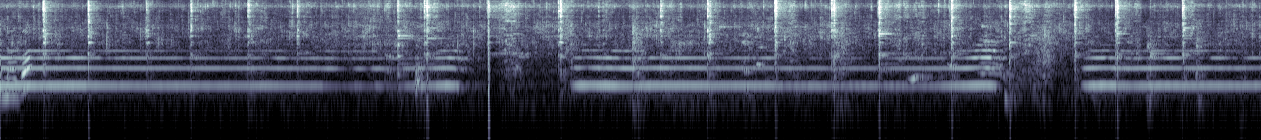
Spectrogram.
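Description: A metal spatula scraping and ticking against an aluminium wok as sliced onions and ginger paste fry with a light sizzle. Over it a steady horn-like note is held for about four seconds, three times with short breaks, and is the loudest sound.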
